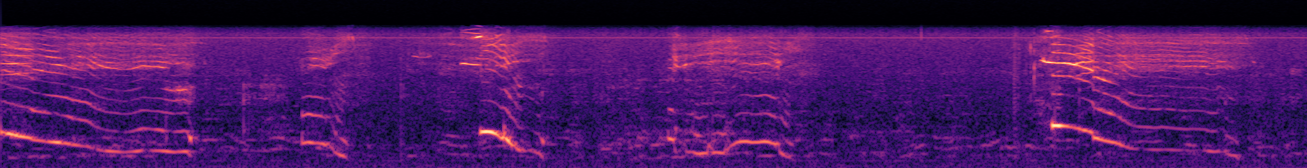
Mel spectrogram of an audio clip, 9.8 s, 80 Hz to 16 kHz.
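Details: Blenda, a 17-month-old American Bulldog, yawns on command during training. Each drawn-out whining yawn slides downward in pitch. Four come over ten seconds, separated by quiet gaps.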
